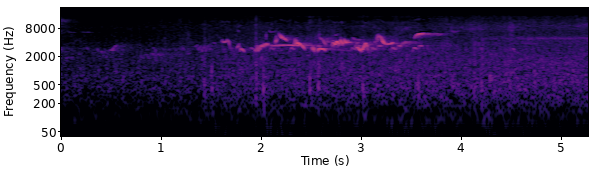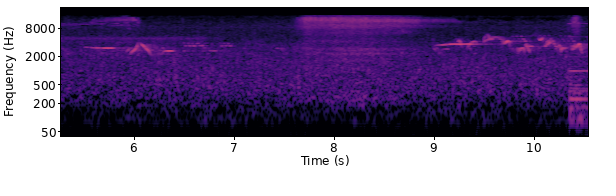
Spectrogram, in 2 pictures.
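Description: Small birds chirping in quick twittering phrases three times, over a steady outdoor hiss.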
